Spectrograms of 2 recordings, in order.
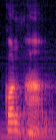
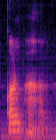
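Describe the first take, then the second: Both takes have the same delivery.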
